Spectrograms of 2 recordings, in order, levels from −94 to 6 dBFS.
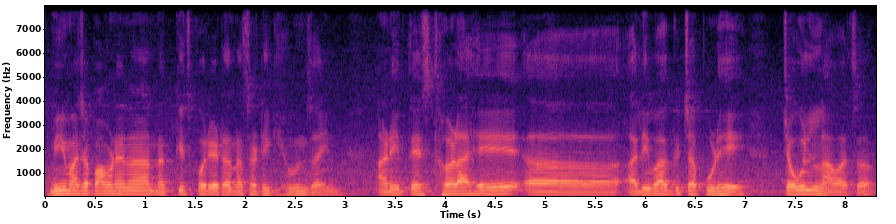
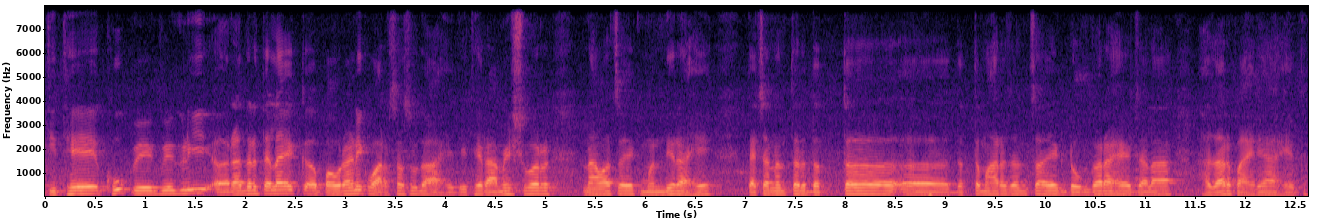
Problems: constant background noise, continuous background conversations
